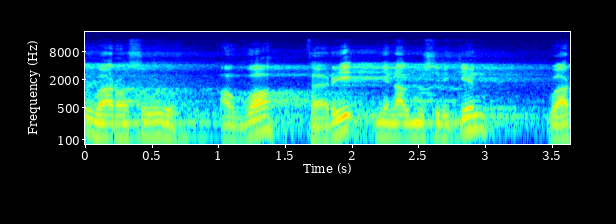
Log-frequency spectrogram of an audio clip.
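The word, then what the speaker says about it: وَرَسُولُهُ: Allah itu terbebas, gak urusan dengan orang musyrik, wa rasulih juga gak ngurus Rasulnya. Kalau sama Rasul saja tidak ngurus, apalagi sama kita. Sama Sayyidina Ali dibenarkan yang benar bacanya itu wa rasuluh.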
